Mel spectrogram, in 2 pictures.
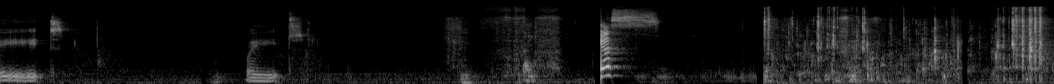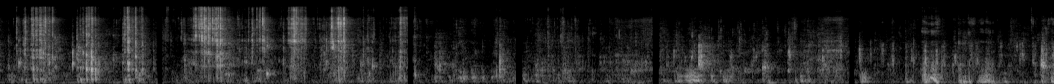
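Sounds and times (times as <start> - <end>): dogs chewing and licking food: 6.9 - 21.0.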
